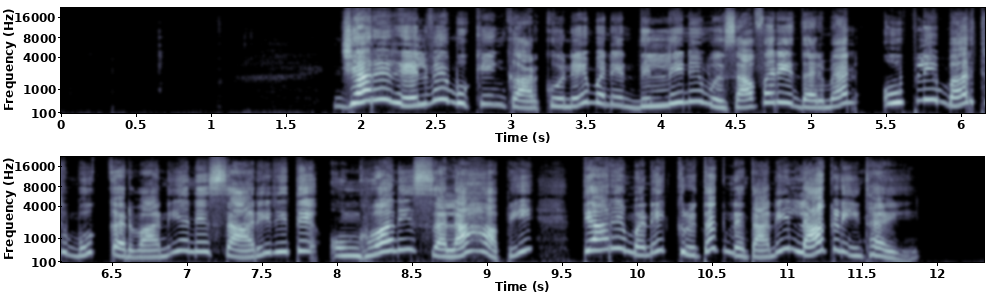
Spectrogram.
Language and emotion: Gujarati, happy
